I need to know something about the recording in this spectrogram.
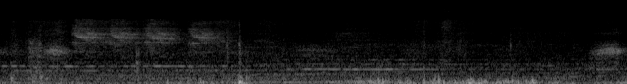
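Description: A hand lifts felt trunk carpet, which rustles.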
